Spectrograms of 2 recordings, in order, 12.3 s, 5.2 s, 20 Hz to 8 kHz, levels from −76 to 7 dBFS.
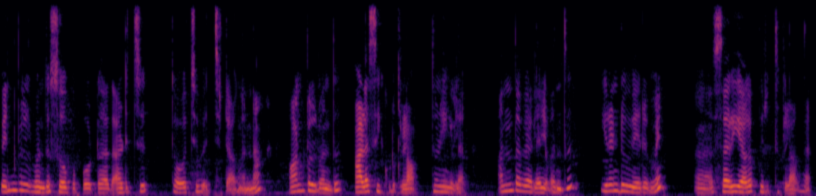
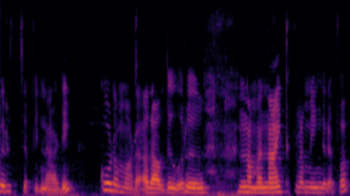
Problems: constant background noise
